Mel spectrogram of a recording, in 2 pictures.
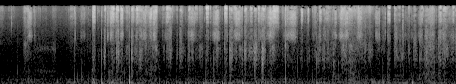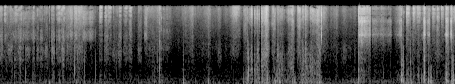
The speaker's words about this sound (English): So, we're going to write that down. So, I want to hear all those pencils again.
